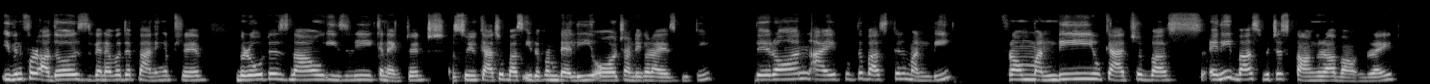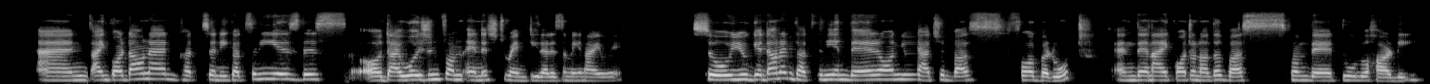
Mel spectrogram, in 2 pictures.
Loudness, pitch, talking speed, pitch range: -20 LUFS, 210 Hz, 180 wpm, 195-230 Hz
